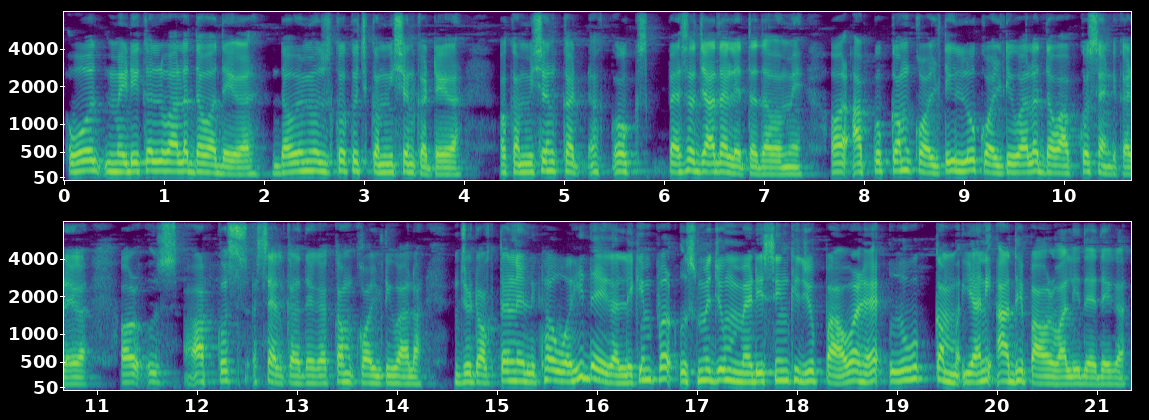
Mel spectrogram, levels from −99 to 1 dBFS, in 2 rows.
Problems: constant background noise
